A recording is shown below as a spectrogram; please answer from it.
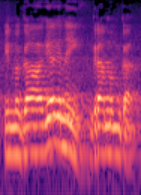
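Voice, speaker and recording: A man's voice: on the high side, a little fast, a little mellow, a little hiss or hum. A man teaching Sanskrit grammar to a class, explaining rules and quizzing his students. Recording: roomy echo.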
